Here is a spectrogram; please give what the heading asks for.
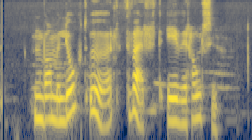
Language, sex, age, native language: Icelandic, male, 12, Icelandic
